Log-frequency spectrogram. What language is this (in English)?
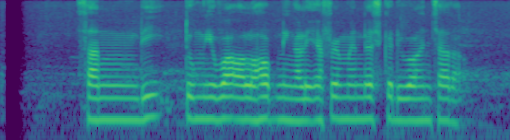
Sundanese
